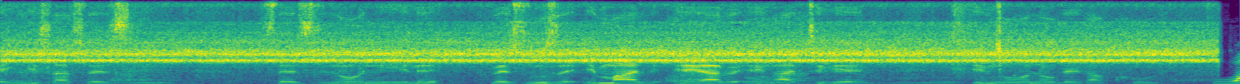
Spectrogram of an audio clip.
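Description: A steady, high-pitched insect drone that holds one pitch throughout, with a man's voice talking over it.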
